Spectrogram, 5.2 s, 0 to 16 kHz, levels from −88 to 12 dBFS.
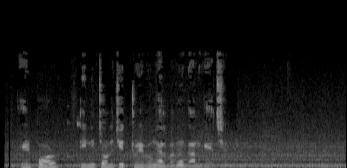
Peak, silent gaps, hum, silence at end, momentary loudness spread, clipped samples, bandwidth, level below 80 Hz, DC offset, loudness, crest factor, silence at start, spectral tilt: -12 dBFS; none; none; 0 s; 15 LU; under 0.1%; 11.5 kHz; -74 dBFS; under 0.1%; -32 LUFS; 22 dB; 0.05 s; -4.5 dB/octave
